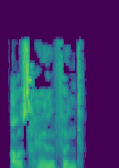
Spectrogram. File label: "aushelfend", German; adjectives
